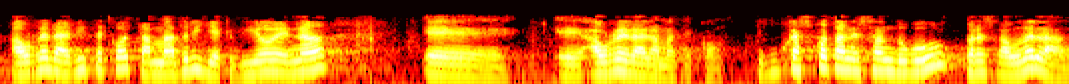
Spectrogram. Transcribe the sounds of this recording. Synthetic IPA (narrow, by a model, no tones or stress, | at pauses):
awre̞ɾae̞ɣ̞it̪e̞ko̞e̞t̪amaðɾiʎe̞kd̪io̞e̞na | awre̞ɾae̞ɾamat̪e̞ko̞̰ | ɡukasko̞t̪ane̞sand̪uɣ̞upɾe̞zɣawð̞e̞la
